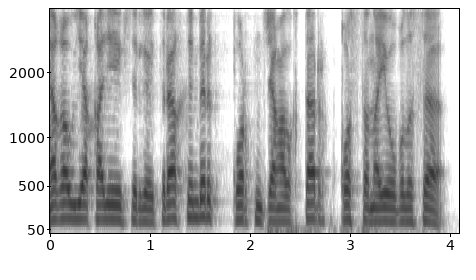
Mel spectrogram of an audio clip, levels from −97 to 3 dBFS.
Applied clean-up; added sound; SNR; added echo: neural mask model DeepFilterNet 3.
